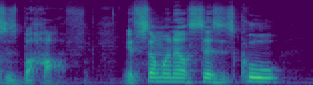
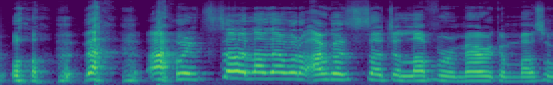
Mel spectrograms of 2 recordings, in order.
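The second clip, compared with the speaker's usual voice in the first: loud, high laughing longing; real delighted laughter; 6 semitones higher, 6 dB louder than usual. Real, not acted. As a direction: laugh out how badly you want it. Laughing dreaming of muscle car.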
